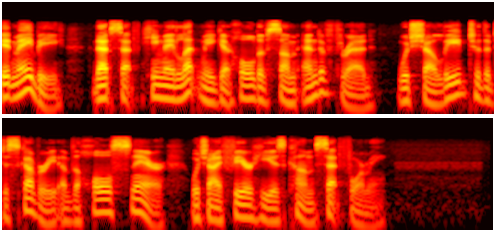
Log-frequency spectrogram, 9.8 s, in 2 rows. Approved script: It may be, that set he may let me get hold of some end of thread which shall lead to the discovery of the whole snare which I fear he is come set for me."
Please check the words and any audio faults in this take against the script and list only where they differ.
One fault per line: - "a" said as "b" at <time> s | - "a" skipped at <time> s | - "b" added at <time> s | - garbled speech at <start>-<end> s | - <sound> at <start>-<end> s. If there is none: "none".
none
